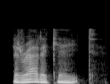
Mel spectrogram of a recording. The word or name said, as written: eradicate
